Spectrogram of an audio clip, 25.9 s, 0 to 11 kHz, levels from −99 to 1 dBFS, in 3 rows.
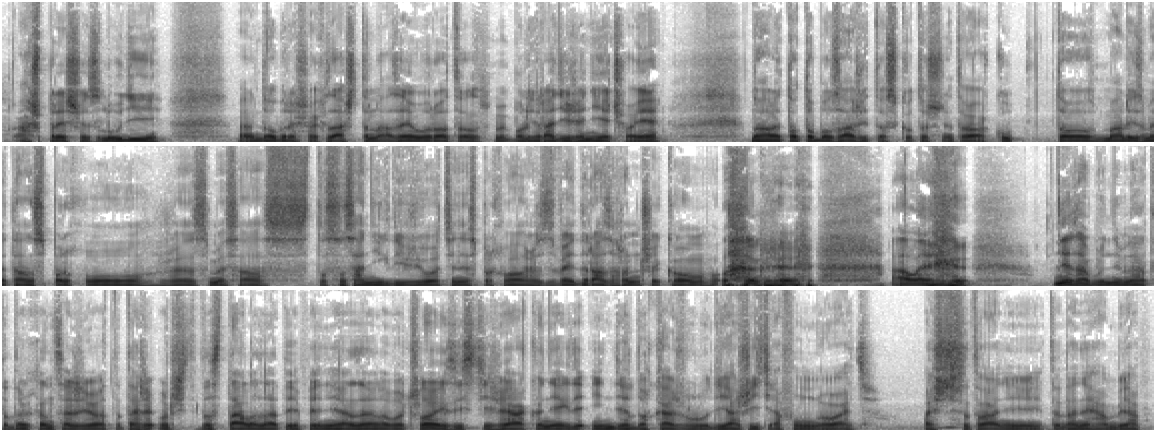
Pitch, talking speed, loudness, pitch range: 80 Hz, 175 wpm, -15 LUFS, 75-80 Hz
